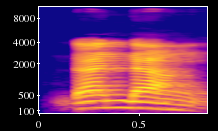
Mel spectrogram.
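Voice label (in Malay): "dandang", Malay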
